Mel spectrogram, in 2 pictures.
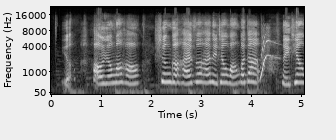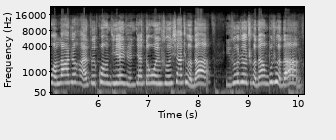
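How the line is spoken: Wailing. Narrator (Chinese): 小龙虾大哭

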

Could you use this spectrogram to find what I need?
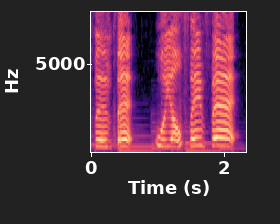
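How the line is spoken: Child crying and shouting. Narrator (Chinese): 弟弟就哭着喊着

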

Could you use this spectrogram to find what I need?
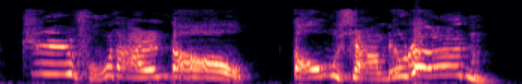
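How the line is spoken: Loud repeated shout. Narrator (Chinese): 有人再一次的高喊

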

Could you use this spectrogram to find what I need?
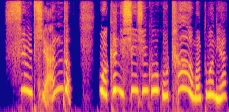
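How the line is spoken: Heartbroken wailing. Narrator (Chinese): 一记响亮的耳光在马兰脸上炸响，他撕心裂肺的哭嚎起来

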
